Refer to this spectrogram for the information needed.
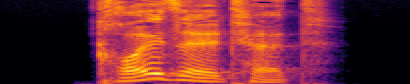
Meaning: inflection of kräuseln: 1. second-person plural preterite 2. second-person plural subjunctive II
- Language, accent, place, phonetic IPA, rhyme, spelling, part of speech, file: German, Germany, Berlin, [ˈkʁɔɪ̯zl̩tət], -ɔɪ̯zl̩tət, kräuseltet, verb, De-kräuseltet.ogg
